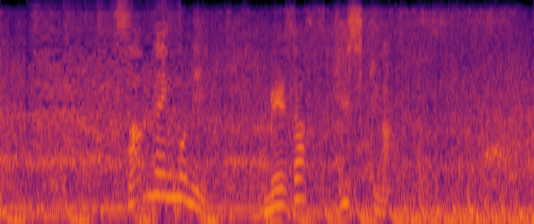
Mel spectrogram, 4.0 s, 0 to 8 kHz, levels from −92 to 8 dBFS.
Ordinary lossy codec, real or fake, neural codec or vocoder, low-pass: Opus, 16 kbps; fake; codec, 24 kHz, 6 kbps, HILCodec; 7.2 kHz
